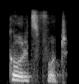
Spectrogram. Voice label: "coltsfoot", Indian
